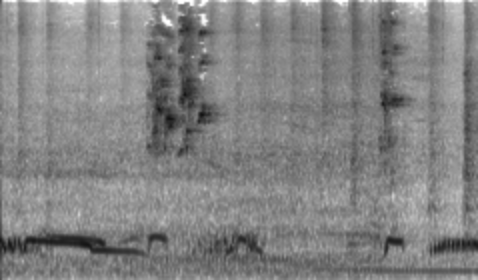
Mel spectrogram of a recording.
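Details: White and brown Barbary doves compared by their cooing: a long level coo stepping down in pitch, short stuttered notes, then a new vibrating phrase, while small birds chirp faintly behind.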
